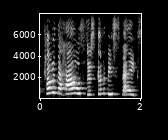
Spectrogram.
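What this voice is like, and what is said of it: Squealing high-pitched bad impersonation. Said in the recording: “That's probably a pretty terrible impersonation... He sounded like a squealing little 6-year-old girl.”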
